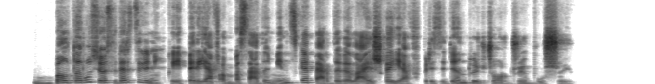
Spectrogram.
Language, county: Lithuanian, Vilnius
